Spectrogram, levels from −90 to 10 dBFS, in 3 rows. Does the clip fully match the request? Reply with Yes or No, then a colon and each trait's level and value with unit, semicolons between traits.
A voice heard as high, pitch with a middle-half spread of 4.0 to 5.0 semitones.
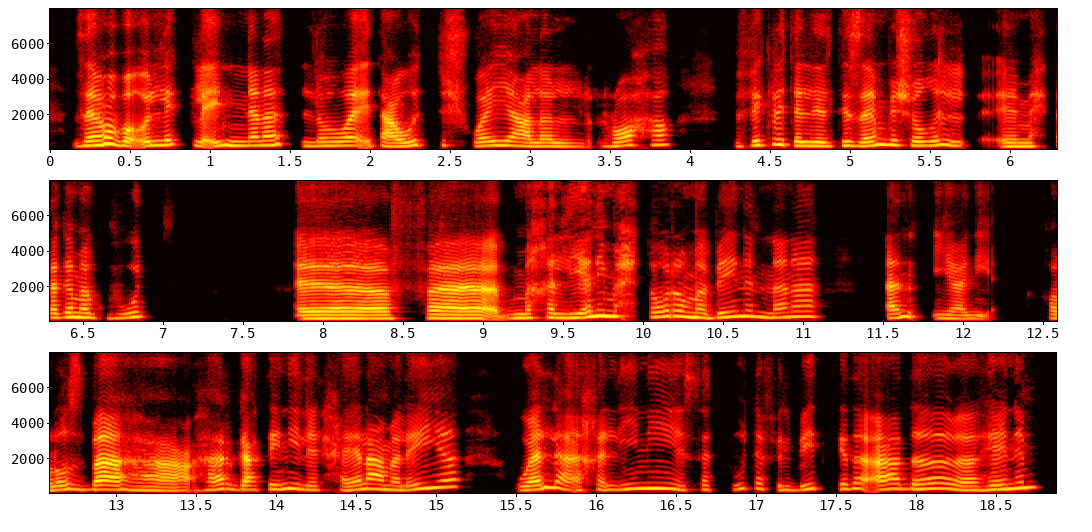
Yes: high, 240 Hz; average, 4.3 semitones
